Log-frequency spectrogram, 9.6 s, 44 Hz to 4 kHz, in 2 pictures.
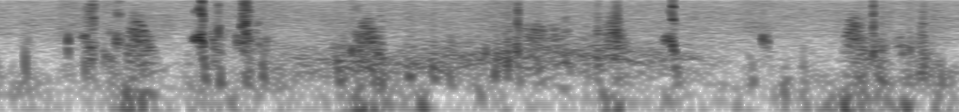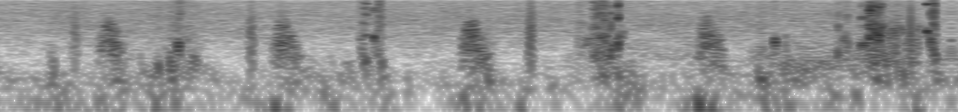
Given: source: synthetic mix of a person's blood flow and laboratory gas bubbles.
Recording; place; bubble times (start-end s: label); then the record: Doppler ultrasound of blood flow; subclavian vein
0.14-0.23 s: bubbles
0.33-0.76 s: bubbles
0.97-1.41 s: bubbles
1.69-1.97 s: bubbles
2.04-2.33 s: bubbles
2.44-2.90 s: bubbles
2.95-3.07 s: bubbles
3.33-3.48 s: bubbles
3.74-3.91 s: bubbles
4.30-4.79 s: bubbles
5.46-5.87 s: bubbles
6.62-6.78 s: bubbles
7.16-7.33 s: bubbles
7.71-7.98 s: bubbles
8.58-8.88 s: bubbles
8.99-9.59 s: bubbles
From the record:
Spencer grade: 3 (all of the cardiac periods contain showers or single bubble signals, but not dominating or overriding the cardiac motion signals); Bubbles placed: anywhere in the cardiac cycle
